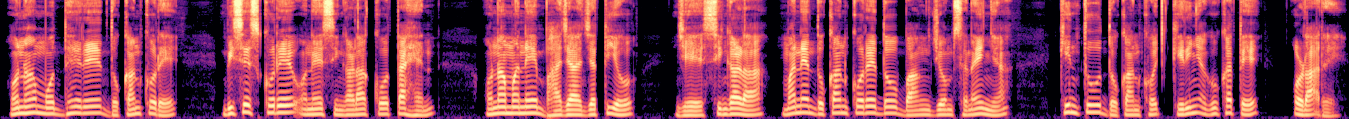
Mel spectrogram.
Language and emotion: Santali, neutral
